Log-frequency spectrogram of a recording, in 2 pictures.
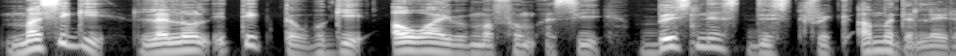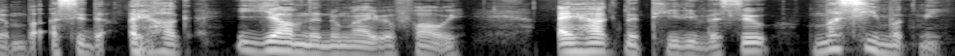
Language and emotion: Manipuri, surprised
